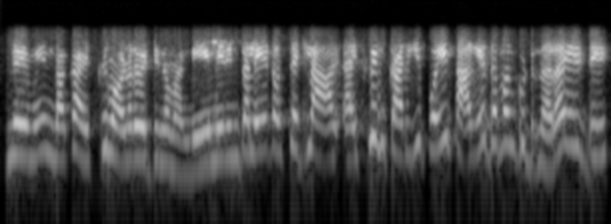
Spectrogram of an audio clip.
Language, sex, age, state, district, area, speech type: Telugu, female, 18-30, Telangana, Nirmal, rural, conversation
